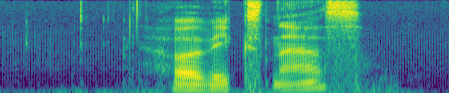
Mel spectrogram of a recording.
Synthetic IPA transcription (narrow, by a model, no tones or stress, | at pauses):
hœːʋɪksnɛːs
